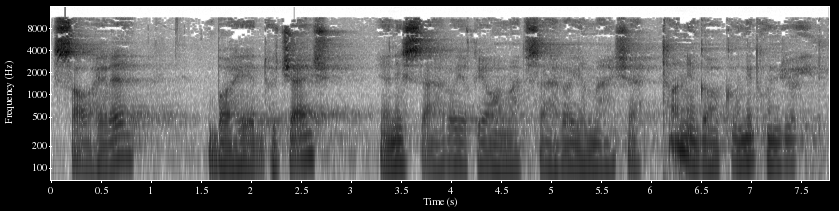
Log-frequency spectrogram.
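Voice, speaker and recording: A man preaching a religious sermon who urges his listeners on and slowly chants quoted scripture. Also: on the low side, fairly even intonation, creaky, slight background noise. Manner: exhorting, quotes Arabic scripture in slow chant. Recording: echoey hall reverb.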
